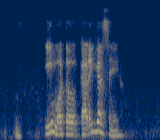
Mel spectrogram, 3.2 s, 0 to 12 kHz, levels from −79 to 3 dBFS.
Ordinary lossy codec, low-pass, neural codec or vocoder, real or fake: Opus, 16 kbps; 7.2 kHz; codec, 16 kHz, 1.1 kbps, Voila-Tokenizer; fake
